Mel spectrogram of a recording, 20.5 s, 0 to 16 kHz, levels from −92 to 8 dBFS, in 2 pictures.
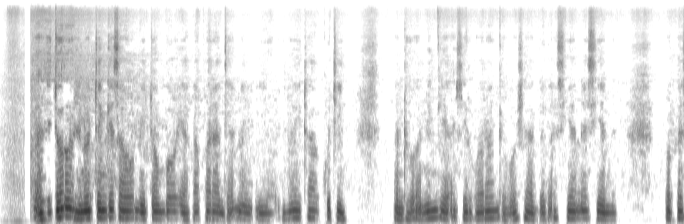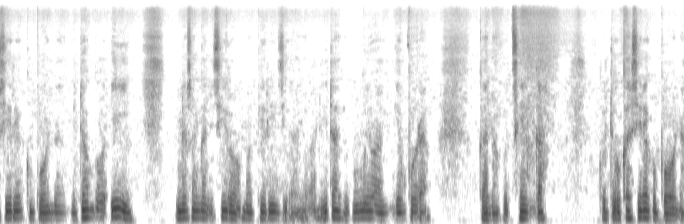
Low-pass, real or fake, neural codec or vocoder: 14.4 kHz; fake; vocoder, 44.1 kHz, 128 mel bands every 512 samples, BigVGAN v2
